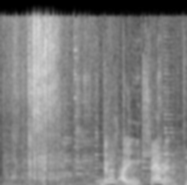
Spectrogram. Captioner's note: crunch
